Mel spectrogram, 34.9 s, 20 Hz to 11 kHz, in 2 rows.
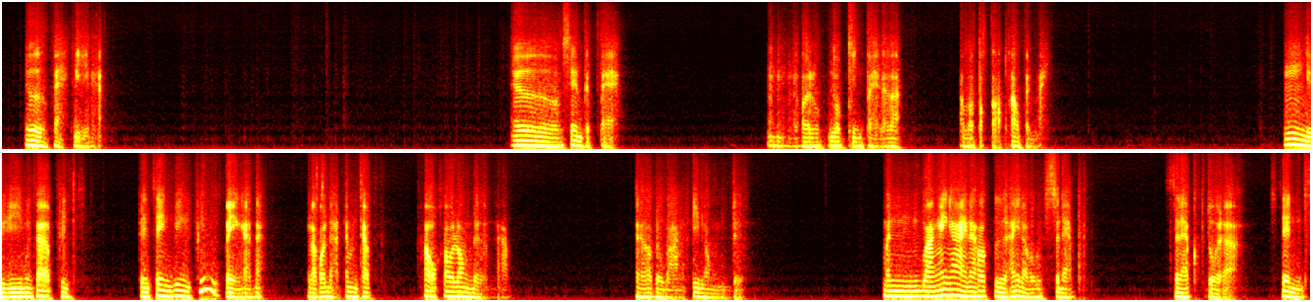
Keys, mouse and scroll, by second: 1.2 click, 3.6 click, 5.5-5.9 drag, 7.9 click, 8.4 click, 9.7 click, 9.9-11.9 drag, 12.9-14.0 drag, 14.2 click, 14.5 click, 15.7-16.9 drag, 17.1 click, 18.0-20.1 drag, 20.4 click, 21.3 click, 21.6 right click, 22.8 click, 24.6 click, 25.5-28.4 drag, 29.7 click, 30.4 click, 32.7 click, 33.8-34.9 drag.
